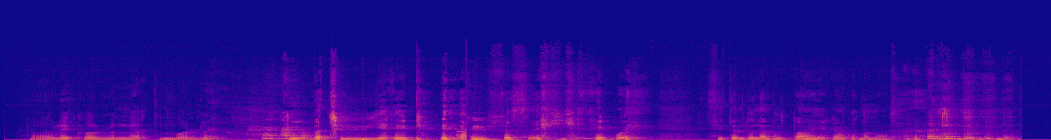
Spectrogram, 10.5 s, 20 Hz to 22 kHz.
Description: Mémoires et Patrimoines vivants - RaddO est une base de données d'archives iconographiques et sonores.
Thème : 0080 - L'enfance - Enfantines diverses
Catégorie Pièce musicale inédite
